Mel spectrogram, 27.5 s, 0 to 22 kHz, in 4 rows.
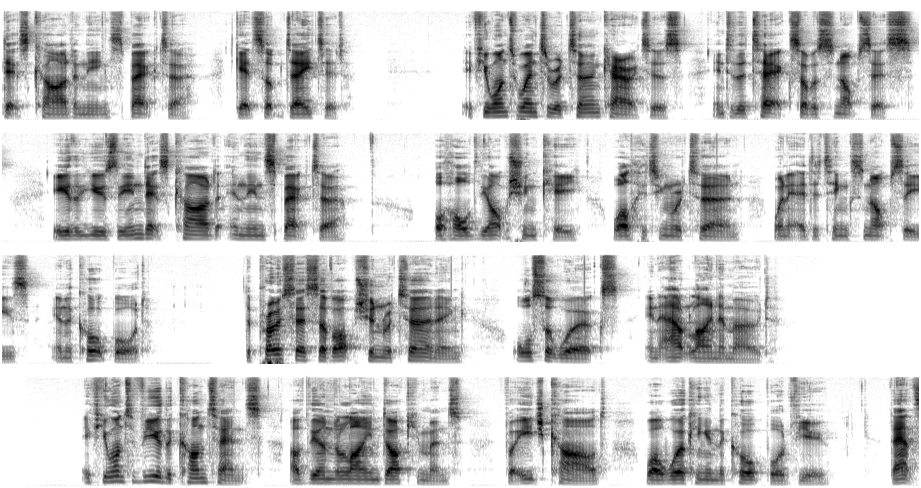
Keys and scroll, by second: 0.7 Return, 4.9 Return, 7.0 super+v, 14.8 alt+Return, 17.7 super+v, 21.1 Return.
